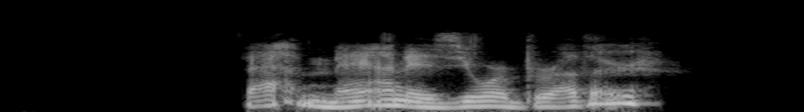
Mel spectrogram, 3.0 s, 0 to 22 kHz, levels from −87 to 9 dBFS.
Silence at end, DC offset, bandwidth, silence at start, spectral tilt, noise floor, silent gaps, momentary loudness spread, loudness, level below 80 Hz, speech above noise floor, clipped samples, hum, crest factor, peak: 0.55 s; under 0.1%; 7.6 kHz; 0.9 s; -6.5 dB/octave; -85 dBFS; none; 7 LU; -22 LUFS; -60 dBFS; 65 dB; under 0.1%; none; 16 dB; -6 dBFS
